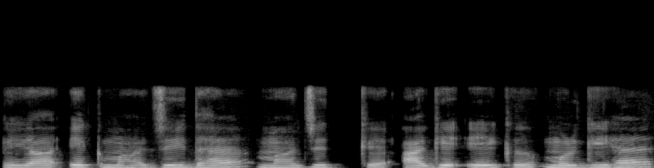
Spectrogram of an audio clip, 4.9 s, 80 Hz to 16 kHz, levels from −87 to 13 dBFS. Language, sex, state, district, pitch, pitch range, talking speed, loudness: Hindi, male, Bihar, East Champaran, 195 Hz, 185-200 Hz, 135 wpm, -19 LUFS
